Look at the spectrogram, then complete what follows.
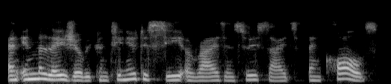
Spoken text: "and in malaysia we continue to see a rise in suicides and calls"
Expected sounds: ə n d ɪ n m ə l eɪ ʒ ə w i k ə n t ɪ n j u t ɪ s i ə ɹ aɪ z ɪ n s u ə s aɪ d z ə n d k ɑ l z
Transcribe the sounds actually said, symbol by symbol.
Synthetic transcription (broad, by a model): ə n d ɪ n m ə l eɪ ʒ ə w i k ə n t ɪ n j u t ɪ s i ə ɹ aɪ z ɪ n s u ə s aɪ d z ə n k ɑ l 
